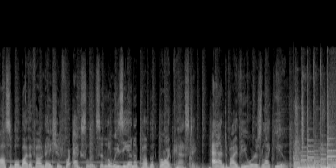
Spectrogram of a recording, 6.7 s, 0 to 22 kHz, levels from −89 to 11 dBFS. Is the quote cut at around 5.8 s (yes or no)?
yes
